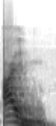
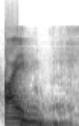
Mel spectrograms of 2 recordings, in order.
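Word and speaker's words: I'm: এটা উচ্চারণটা হবে আইম, আইম। অনেকে এটাকে আম বলে, কিন্তু আম না, আইম।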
